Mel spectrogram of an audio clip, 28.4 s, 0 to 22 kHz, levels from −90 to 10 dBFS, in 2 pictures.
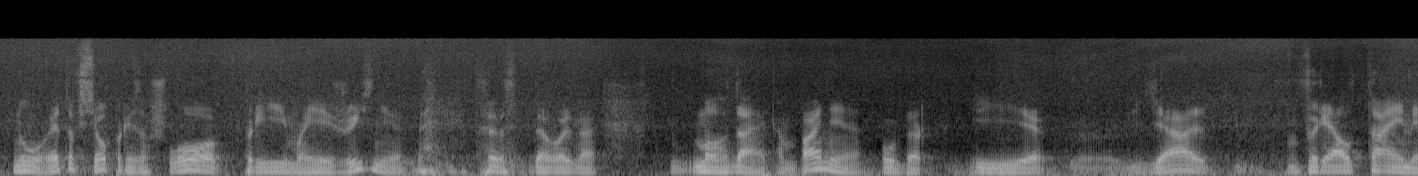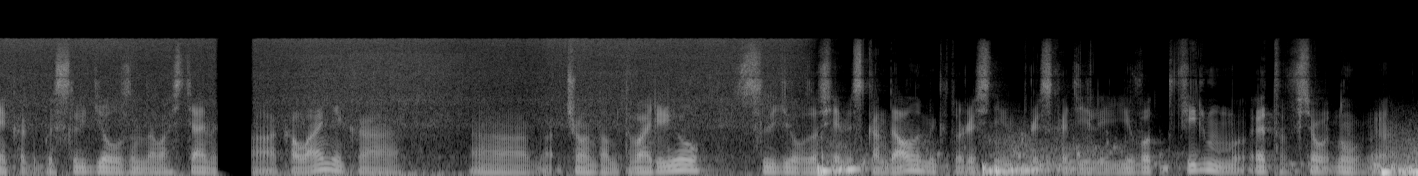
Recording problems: wrong speed and pitch; too slow and too low; 0.7 times normal speed
rain or running water; loud; throughout; 6 dB below the speech
audio cutting out; at 16 s

